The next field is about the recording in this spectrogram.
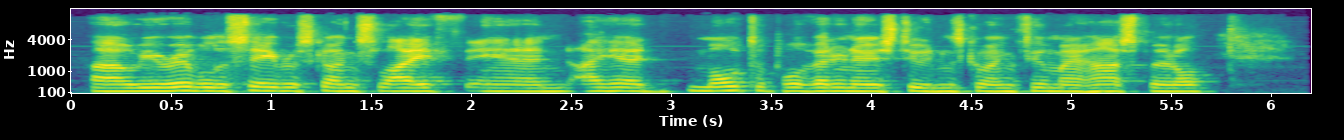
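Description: A somewhat breathy, fairly high-pitched man's voice with an American accent, monotone and flat, at very even loudness and with hardly any pauses. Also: fairly quick pace. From Florida Keys. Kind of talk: radio interview.

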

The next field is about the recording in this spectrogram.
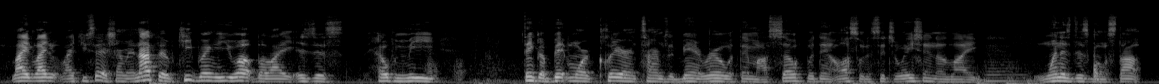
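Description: With an American accent, a man speaks in an unremarkable speaking voice at a fairly high pitch, a moderate pace and ordinary pitch variation. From Buffalo, New York. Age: 20s. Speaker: youth sports program manager. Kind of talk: casual chat.

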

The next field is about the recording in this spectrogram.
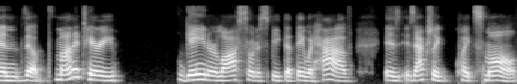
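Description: Against a quiet background, a woman with an American accent uses an ordinary speaking voice at a medium pitch, speaking fairly slowly with fairly even intonation. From Wisconsin, Oneida Reservation near Green Bay. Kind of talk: interview.

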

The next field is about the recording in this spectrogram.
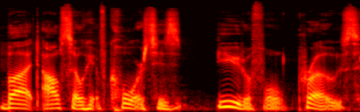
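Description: A woman with an Alabama accent speaks very slowly in a very deep, low voice with vocal fry, recorded dry and close with no echo. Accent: Southern US (Alabama). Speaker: author and former professor. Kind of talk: interview. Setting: studio.

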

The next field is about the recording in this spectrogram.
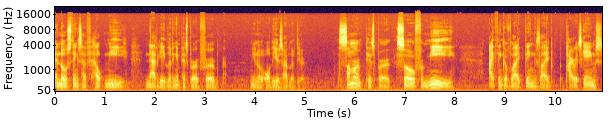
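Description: A man's very deep, low voice with vocal fry and long, frequent pauses. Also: ordinary pitch variation, moderate pace. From New York (Brooklyn), Puerto Rican descent. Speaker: community outreach director. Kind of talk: casual interview.

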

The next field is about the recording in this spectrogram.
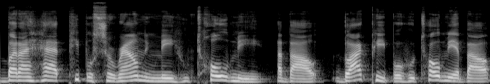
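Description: A woman with an American accent speaks at a moderate pace in a plain, everyday voice, fairly low in pitch with lively intonation. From US Midwest, Nebraska, military family. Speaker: social work professor. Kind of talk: interview.

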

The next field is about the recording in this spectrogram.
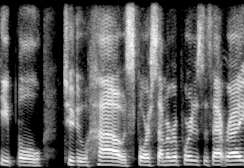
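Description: A woman with a New England accent speaks at a moderate pace at a fairly low pitch, her tone dark and mellow over a quiet background. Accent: New England American. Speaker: retired newspaper editor and publisher. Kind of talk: radio roundtable discussion.

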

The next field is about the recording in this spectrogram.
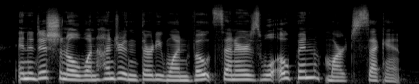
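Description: A woman talks at a fairly quick pace in a normal speaking voice, fairly high in pitch with lively intonation. The recording is very clean, with a silent background. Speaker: radio news anchor. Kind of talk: radio newsreading, scripted headlines. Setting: radio studio. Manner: formal, even-paced, neutral.

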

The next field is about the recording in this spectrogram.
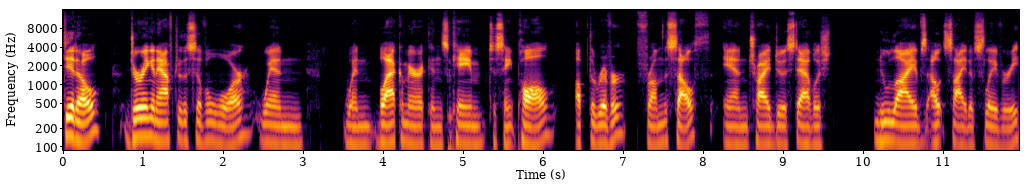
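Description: A man with an Upper Midwest accent, medium in pitch, fairly slow and fairly even in intonation. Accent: Upper Midwest (Minnesota). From Minnesota, Iron Range. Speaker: radio show founder and commentator. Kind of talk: conversational political discussion. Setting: remote recording.

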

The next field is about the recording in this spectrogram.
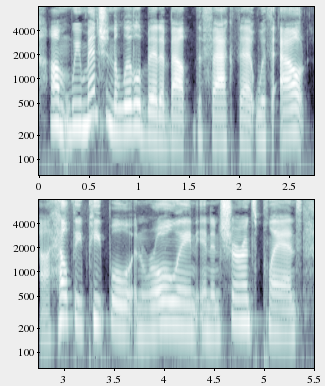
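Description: A plain, everyday voice with ordinary pitch variation moves at a fairly quick pace over a very clean recording with a silent background. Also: woman. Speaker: radio host. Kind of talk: radio interview. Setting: studio.

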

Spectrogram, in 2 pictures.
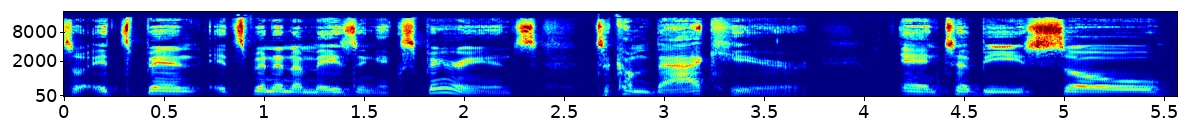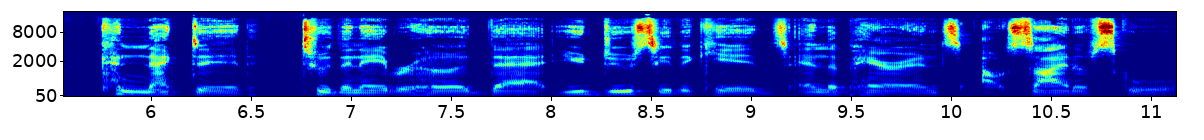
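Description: In an American accent, a man with an ordinary speaking voice talks at a fairly slow pace, with a medium pitch and ordinary pitch variation. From Rockford, Illinois, US Midwest. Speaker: middle school principal. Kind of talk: interview. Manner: many fillers and repetitions.

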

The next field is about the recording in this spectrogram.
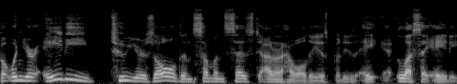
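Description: Somewhat breathy and fairly high, a man's voice swings very widely in pitch on a very clean recording with a silent background. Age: 50s. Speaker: philosophy professor. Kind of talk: radio interview.

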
